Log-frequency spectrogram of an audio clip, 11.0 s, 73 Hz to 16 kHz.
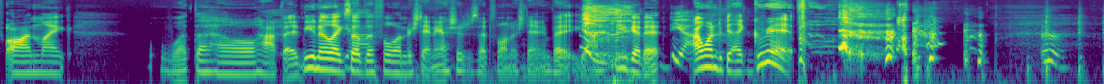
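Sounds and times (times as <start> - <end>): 
speech: 0.0 - 0.9, 1.5 - 9.4
person coughing: 5.8 - 6.4, 8.0 - 10.8.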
